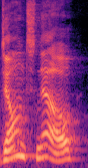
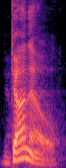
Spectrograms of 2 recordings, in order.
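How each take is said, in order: First: Both words are said in full. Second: The words are reduced to 'dunno'. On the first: "instead of don't know" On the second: "native speakers say dunno"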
